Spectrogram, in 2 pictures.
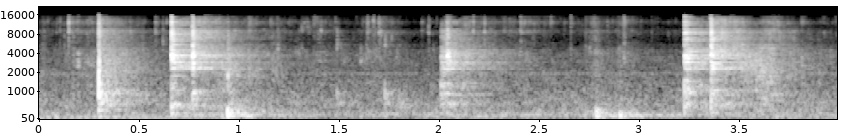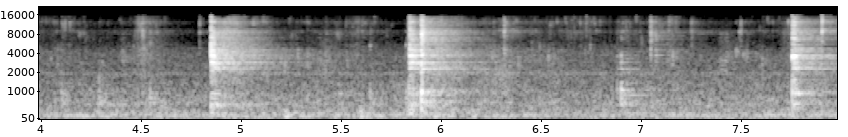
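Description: A vegetable salad is tossed and mixed in a bowl, with irregular clinks, scrapes and soft wet stirring sounds close by, coming in short separate bursts.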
